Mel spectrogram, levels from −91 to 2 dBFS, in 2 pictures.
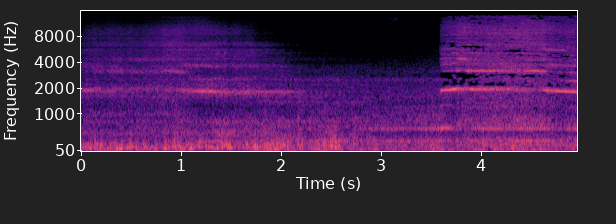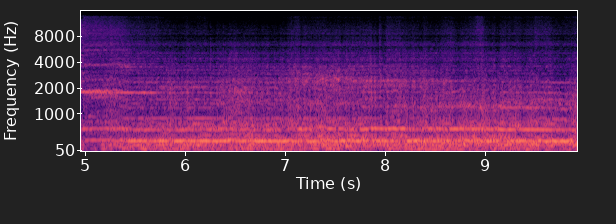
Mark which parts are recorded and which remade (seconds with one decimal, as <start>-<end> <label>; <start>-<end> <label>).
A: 0.0-2.9 remade; 2.9-5.0 recorded; 5.0-9.9 remade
